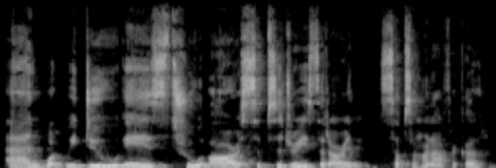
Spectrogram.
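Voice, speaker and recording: A woman's voice: on the low side, steady tone, normal speed, darkish tone, a little hiss or hum. A woman from southern India, explaining her work and career articulately in a conversational interview. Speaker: charity chief executive, interviewee. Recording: roomy, echoing sound.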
